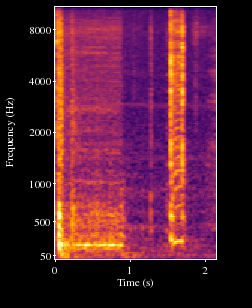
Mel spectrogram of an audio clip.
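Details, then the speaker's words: Corvette with steering column lock fault causing stalls at 1.5 mph; key turned on/pulled, a short electric motor whirr under a second then clicks from behind the tilt switch; column lock actuator engaging although it should have been disabled. "that's the electronic lock and that should have been disabled"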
